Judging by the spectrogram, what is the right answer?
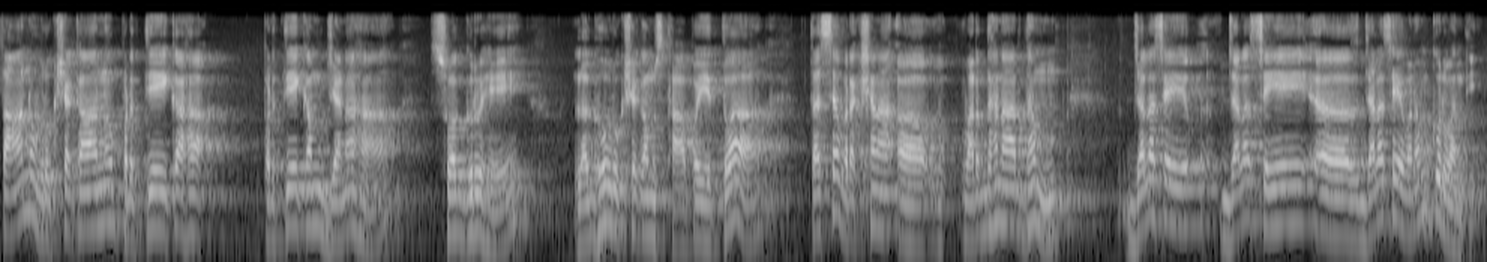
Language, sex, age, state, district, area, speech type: Sanskrit, male, 30-45, Andhra Pradesh, Guntur, urban, spontaneous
